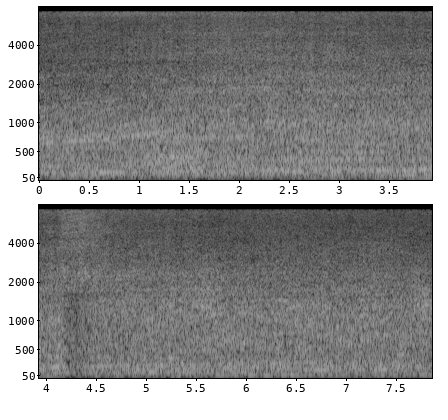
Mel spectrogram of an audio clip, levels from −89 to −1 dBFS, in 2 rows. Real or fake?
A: real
